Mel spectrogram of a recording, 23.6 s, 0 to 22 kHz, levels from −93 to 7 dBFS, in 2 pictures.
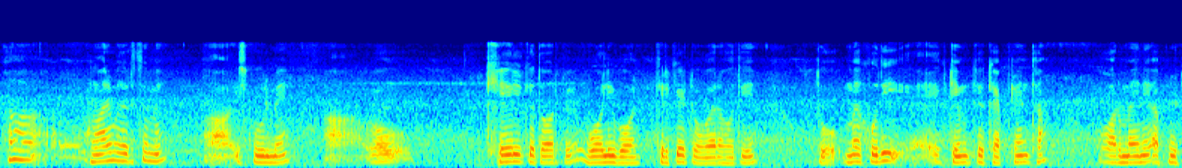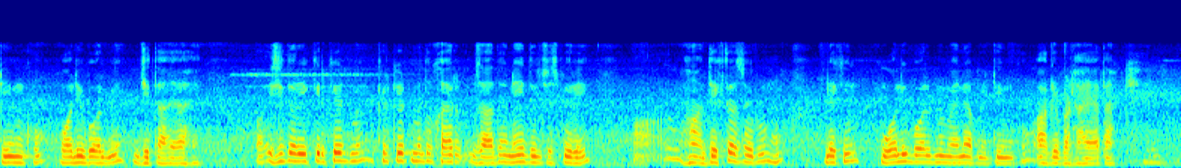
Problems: none marked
